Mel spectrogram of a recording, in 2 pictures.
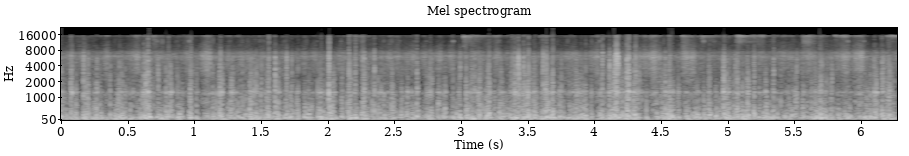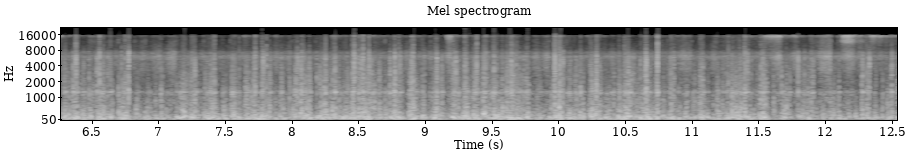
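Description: Moving passenger train heard from inside a coach: a steady rumble of wheels on the rails, scattered with many sharp clicks, and wind on the microphone.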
